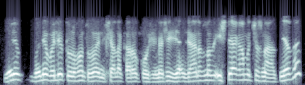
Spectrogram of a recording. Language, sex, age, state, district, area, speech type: Kashmiri, male, 30-45, Jammu and Kashmir, Kulgam, rural, conversation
